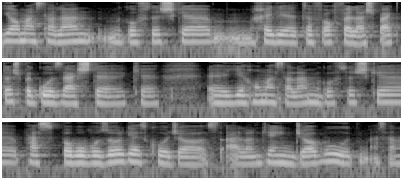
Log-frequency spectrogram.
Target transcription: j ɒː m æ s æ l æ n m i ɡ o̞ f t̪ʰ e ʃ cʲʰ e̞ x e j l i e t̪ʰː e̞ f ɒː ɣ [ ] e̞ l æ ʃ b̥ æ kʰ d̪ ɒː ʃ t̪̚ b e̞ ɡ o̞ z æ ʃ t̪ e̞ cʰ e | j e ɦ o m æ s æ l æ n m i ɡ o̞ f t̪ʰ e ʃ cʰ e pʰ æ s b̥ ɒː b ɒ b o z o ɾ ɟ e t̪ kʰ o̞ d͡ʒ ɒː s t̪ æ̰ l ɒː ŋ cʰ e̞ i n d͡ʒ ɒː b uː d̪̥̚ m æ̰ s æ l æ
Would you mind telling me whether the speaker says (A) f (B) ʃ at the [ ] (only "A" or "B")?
A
